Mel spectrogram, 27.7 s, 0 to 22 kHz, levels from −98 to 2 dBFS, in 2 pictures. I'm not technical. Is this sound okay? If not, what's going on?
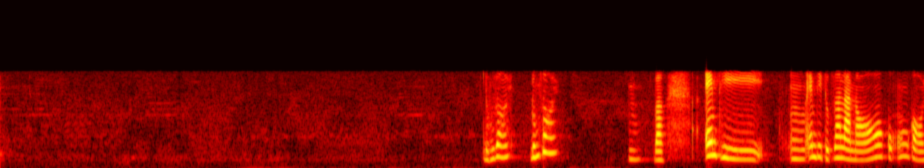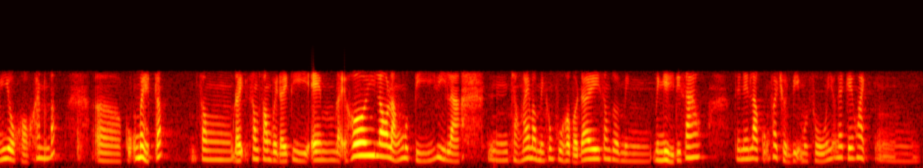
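No. Twice, at 2.67 s and 21.27 s, a small piece of the speech went missing in transit, a packet loss with pitch repetition. The receiver filled each 30 ms gap by repeating the last bit of voice, which sounds like a brief buzzy hold.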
